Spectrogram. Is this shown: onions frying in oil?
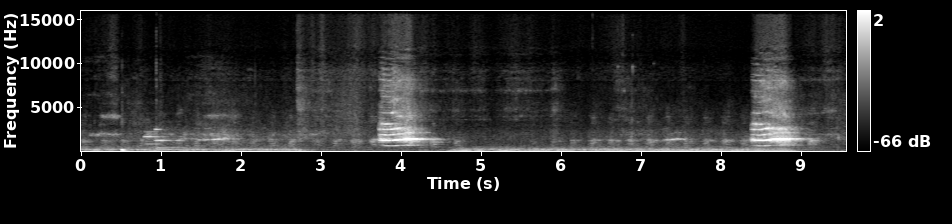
no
